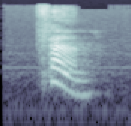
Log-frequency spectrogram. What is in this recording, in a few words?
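"fan", English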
